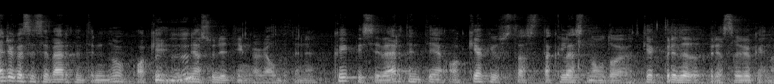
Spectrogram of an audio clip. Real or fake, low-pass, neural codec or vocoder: real; 10.8 kHz; none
